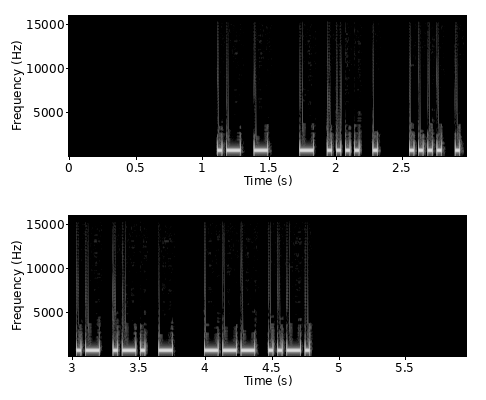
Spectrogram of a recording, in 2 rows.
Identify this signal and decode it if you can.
Morse code, heard as a keyed tone, about 34 wpm, 700 Hz. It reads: AT THE HEART OF
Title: Sets of 4 Words 35wpm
